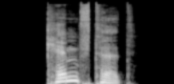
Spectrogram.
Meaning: inflection of kämpfen: 1. second-person plural preterite 2. second-person plural subjunctive II
- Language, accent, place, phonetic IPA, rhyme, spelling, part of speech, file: German, Germany, Berlin, [ˈkɛmp͡ftət], -ɛmp͡ftət, kämpftet, verb, De-kämpftet.ogg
